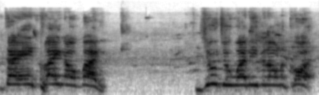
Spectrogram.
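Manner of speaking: yelling at a bragging fan; shouting. Real, not acted. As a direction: shout the point home. Trash talking rival fan.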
